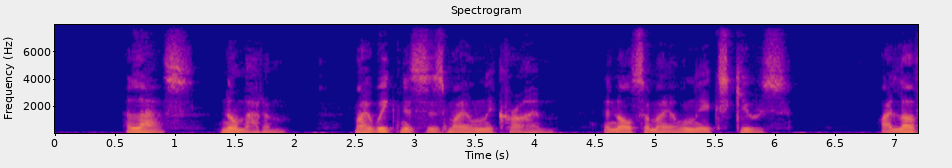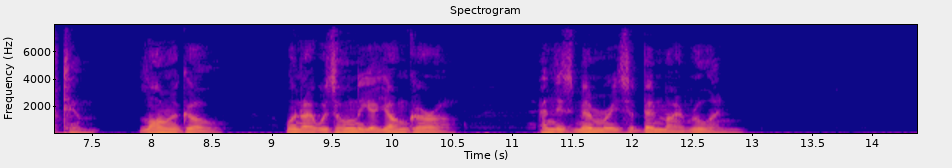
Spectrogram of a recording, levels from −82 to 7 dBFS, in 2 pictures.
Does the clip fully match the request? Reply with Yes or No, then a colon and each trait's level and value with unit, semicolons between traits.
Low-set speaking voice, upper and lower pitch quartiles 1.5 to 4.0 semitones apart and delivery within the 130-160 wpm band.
Yes: low, 105 Hz; average, 3.1 semitones; average, 140 wpm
